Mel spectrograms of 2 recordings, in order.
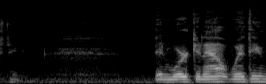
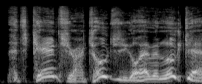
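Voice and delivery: much higher and louder, a sharp alarmed doctor; retold doctor's outburst; 12 semitones higher, 14 dB louder than usual. The doctor telling him it is cancer, loud and alarmed. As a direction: blurt it like a shocked doctor. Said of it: "he said".

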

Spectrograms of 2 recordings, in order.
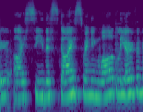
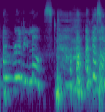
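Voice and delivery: laughing; 12 semitones higher, 5 dB louder than usual. Real, not acted. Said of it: "I'm confused".

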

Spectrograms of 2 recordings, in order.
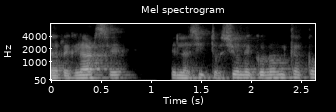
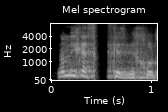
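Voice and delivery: fast, higher and louder protest; heated objection; 7 semitones higher, 6 dB louder, faster than usual. Retold or imitated. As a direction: push back at the teacher. Quoting the interrupter's objection. (un alumno protesta rápido y fuerte)

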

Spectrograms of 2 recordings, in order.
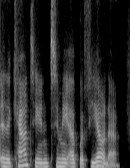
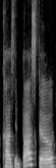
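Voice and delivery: normal talking voice

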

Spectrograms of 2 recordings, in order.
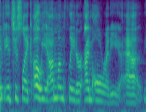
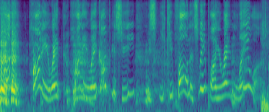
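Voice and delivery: mock wife voice; 5 semitones higher, 6 dB louder than usual.

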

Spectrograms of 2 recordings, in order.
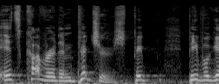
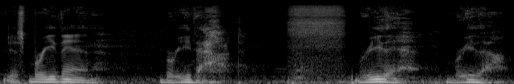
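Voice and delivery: low, soft breathing coach; calming; 11 semitones lower, 8 dB quieter, slower than usual. Pretend. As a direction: talk them down slowly, hushed and low, with pauses. Calming congregation after provocative claim.

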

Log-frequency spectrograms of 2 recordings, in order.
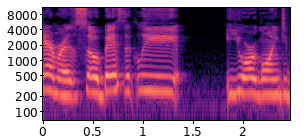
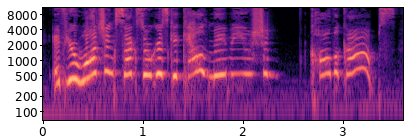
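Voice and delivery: exasperated outburst; 4 dB louder than usual. Real, not acted. Ranting at the news article about the neighbors, exasperated high outburst. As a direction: pitch shoots way up, louder, incredulous.

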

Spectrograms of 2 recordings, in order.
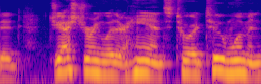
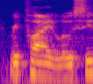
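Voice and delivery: plain reading voice

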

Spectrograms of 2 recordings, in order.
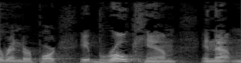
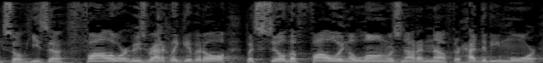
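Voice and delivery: normal talking voice

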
